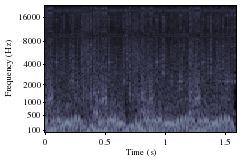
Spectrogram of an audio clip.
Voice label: 8-bit lo fi dark demon voice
